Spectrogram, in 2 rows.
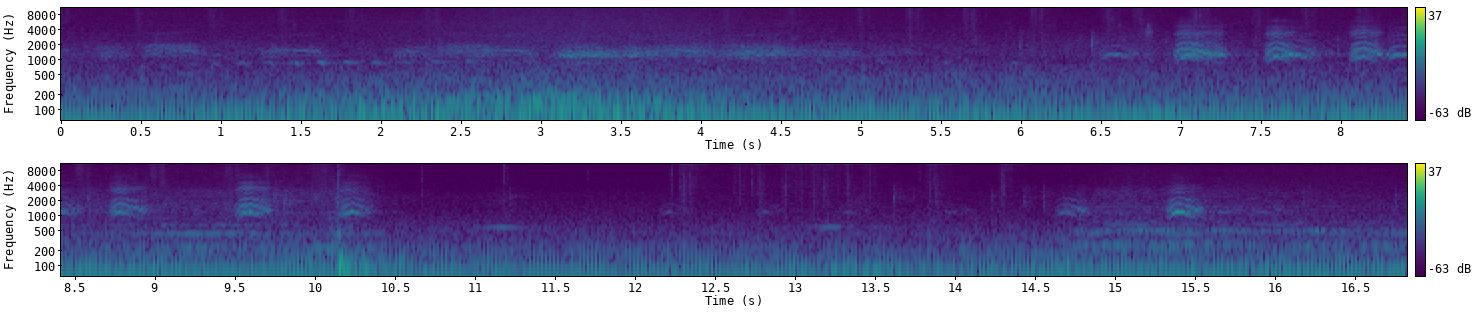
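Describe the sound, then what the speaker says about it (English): Birds nesting in a graveyard in Hitman 3 caw repeatedly in rough bursts, crow-like and moderately distant, over a constant low ambient rumble. "Get rid of birds nesting in the graveyard."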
